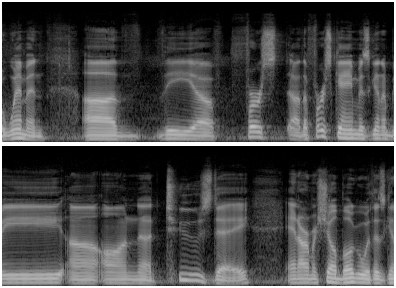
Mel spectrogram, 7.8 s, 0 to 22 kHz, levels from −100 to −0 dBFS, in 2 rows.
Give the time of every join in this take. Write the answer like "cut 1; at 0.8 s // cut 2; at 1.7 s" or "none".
none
